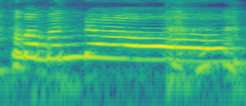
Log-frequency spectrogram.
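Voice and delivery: slow, laughing fake cry; mock sobbing. Da Vinci crying to his mother, hammed-up. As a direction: wail it like a hammed-up son.

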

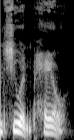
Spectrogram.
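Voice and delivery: usual speaking voice

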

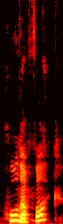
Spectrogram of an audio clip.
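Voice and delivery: high, loud startled swear; shocked outburst. Real, not acted. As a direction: blurt it out in real shock. Listener shocked by the hidden voice.

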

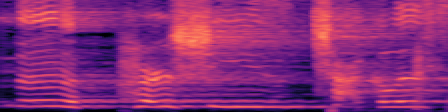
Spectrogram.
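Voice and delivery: high-pitched, over-eager mock menace; hammed-up threat. Snacker arming himself against a brownie, hammed-up threat. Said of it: "I be making threats".

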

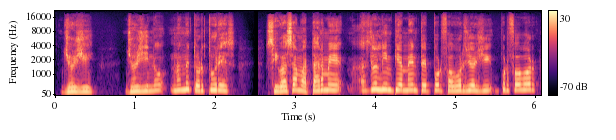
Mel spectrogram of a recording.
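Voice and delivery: desperate begging. Acted. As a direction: plead for a clean death.

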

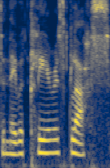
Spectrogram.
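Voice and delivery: plain reading voice

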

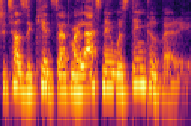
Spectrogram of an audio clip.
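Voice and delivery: put-on comic German accent. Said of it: "a full German accent".

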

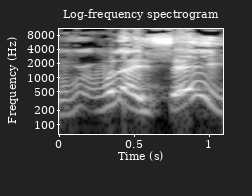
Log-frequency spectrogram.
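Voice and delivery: loud, high mock protest; indignant retold shout. Teller repeating his retort to the man, loudly indignant. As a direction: replay the shouted comeback. Acted comeback in yelling match.

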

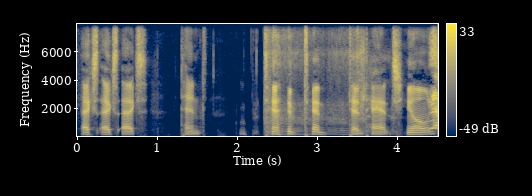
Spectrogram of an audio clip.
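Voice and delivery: halting "ten-, ten-" before a drawn-out "Tentacion"; struggling to pronounce. Real, not acted. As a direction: stutter your way into "Tentacion", with a "sh" in the middle. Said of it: "I don't know how to pronounce it".

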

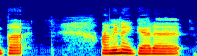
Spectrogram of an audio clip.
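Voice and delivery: ordinary talk, nothing marked

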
